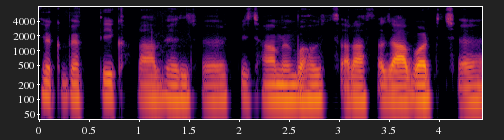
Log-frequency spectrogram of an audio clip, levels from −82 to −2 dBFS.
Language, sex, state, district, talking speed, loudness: Maithili, male, Bihar, Saharsa, 150 wpm, -31 LUFS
